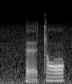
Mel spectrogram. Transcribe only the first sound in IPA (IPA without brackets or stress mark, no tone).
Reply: ɛ̰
